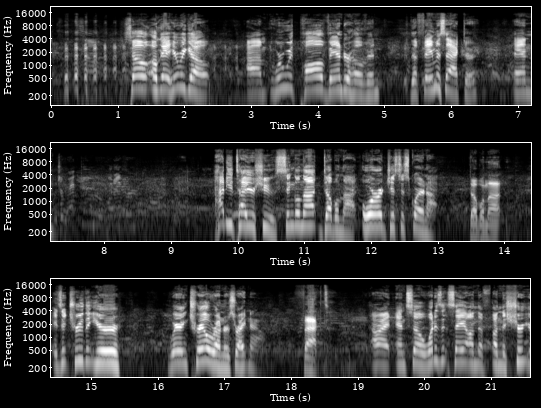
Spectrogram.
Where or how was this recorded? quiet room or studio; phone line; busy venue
busy venue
